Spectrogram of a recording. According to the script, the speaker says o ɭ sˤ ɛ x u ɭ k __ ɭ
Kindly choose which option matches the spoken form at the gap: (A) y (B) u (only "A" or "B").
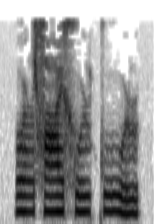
B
